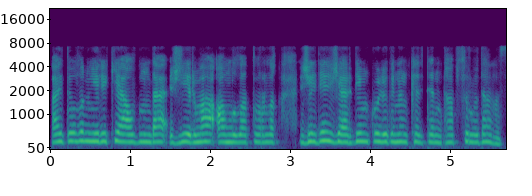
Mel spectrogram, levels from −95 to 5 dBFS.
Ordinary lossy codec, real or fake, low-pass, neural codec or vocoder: none; fake; 7.2 kHz; codec, 16 kHz, 2 kbps, FreqCodec, smaller model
